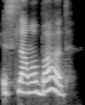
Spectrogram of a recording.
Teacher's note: सो you would से इस्लामा and then आबाद. इस्लामा को आपने जरा ज्यादा स्ट्रेस देके बोलना है, बाद को आपने थोड़ा लेस स्ट्रेस देके बोलना है, अनस्ट्रेस रखना है.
